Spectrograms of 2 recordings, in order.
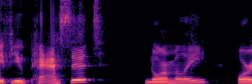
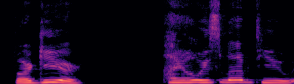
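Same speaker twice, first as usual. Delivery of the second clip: put-on dying character voice, higher pitch; 8 semitones higher than usual. Voicing a character's last words as he fades away: Grimace's farewell. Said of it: "you see him saying".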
